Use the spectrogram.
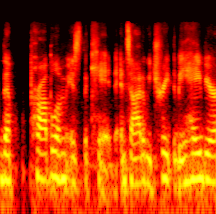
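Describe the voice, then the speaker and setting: A woman talks at a fairly quick pace in a somewhat breathy voice. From Canada, central Alberta. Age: 40s. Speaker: clinical psychologist. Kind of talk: podcast interview.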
